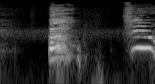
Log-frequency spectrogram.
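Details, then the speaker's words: Two short, harsh throat-clearing coughs from an adult woman struggling with hay fever through the day and evening. "excuse me oh dear I've struggled today with hay fever"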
